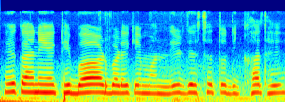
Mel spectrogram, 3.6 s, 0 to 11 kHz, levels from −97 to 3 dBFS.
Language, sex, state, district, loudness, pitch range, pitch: Chhattisgarhi, female, Chhattisgarh, Bilaspur, -14 LUFS, 210-225 Hz, 215 Hz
